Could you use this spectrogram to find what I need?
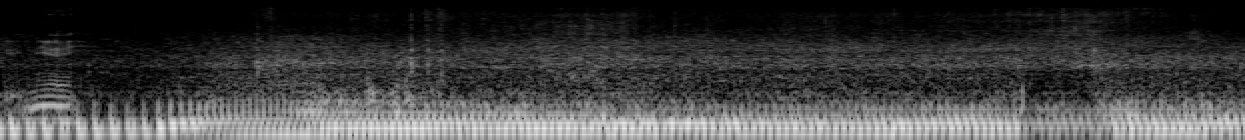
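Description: A motorcycle engine rumbles as it passes close by.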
